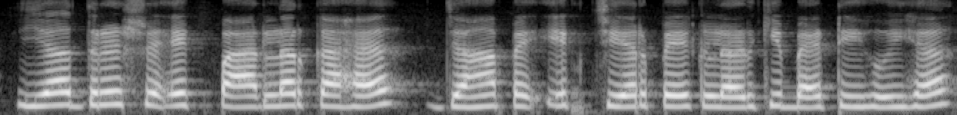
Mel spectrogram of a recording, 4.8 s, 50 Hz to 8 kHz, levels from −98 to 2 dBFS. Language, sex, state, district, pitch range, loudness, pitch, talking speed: Hindi, female, Jharkhand, Garhwa, 275-310 Hz, -14 LUFS, 290 Hz, 200 wpm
